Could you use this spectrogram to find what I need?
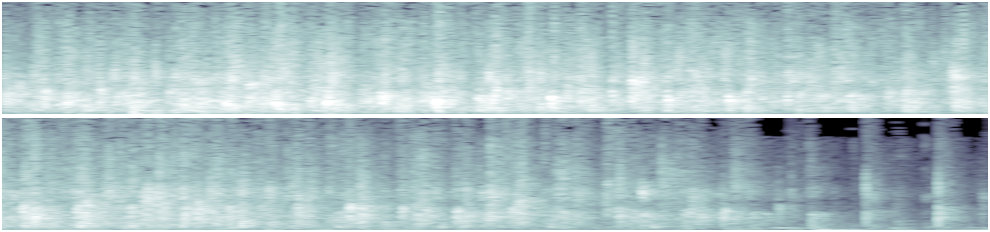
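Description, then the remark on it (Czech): A church audience applauds three candidates as thanks, steadily for about ten seconds, dense overlapping claps at a fairly loud, even level that thins slightly toward the end, with no one talking over it. “Moc vás prosím, kdybyste mě teď ulehčili smíření s našimi třemi kandidáty tím, že jim dáme všichni pořádný potlesk jako díky za to, že tady”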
